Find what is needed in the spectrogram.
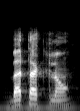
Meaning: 1. embarrassing things 2. noises
- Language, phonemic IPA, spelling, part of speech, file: French, /ba.ta.klɑ̃/, bataclan, noun, Fr-bataclan.ogg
